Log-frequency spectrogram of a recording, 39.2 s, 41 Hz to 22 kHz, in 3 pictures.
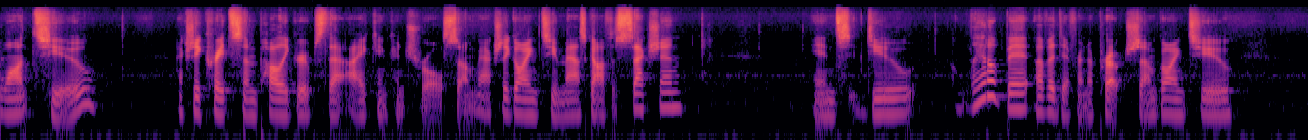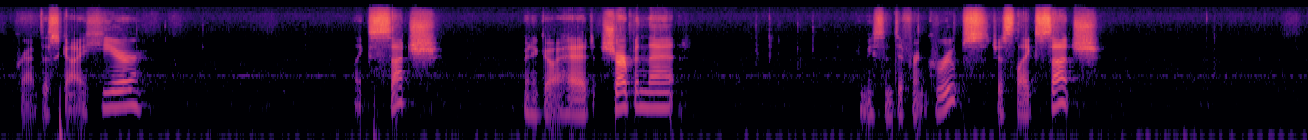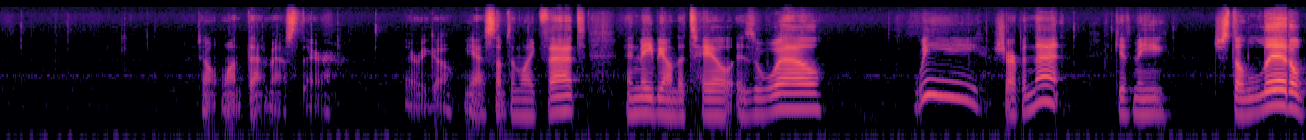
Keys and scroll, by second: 19.1 ctrl+w, 25.1 ctrl+z, 36.2 ctrl+w.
